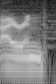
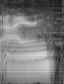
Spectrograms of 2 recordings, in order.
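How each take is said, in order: First: The r sound comes before the final vowel. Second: The r sound comes at the very end. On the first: This matches how the word is written. "It really should be iron" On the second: This is how Americans usually say it. "it's kind of strange that we pronounce it iron"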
